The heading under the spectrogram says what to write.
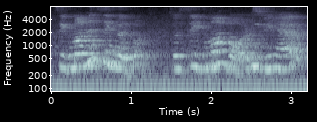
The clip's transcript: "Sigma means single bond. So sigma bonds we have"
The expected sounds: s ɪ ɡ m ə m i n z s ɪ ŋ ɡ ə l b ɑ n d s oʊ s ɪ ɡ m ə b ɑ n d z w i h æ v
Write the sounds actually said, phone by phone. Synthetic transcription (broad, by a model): s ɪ ɡ m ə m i s ɪ ŋ ɡ ə l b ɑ d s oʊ s ɪ ɡ m ə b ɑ d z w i h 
